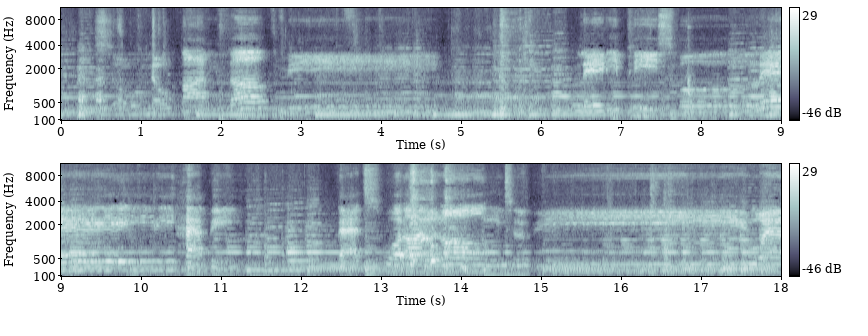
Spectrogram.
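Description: Solo voice singing a slow show-tune ballad live over instrumental accompaniment, holding several long notes with vibrato.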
